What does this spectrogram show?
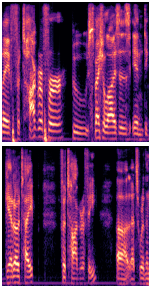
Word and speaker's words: daguerreotype: This is a daguerreotype. Do I have that pronounced right? I think it's daguerreotype. It's French, but I don't think it's really relevant either.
